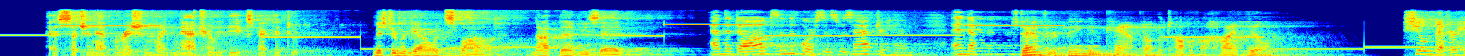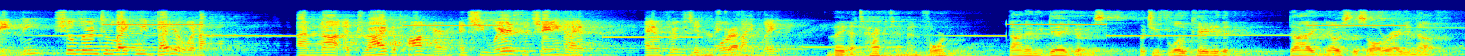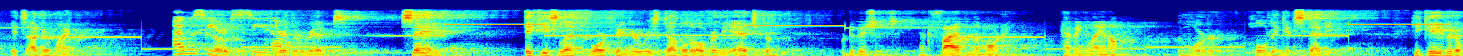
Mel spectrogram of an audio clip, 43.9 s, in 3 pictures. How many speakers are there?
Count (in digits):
5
